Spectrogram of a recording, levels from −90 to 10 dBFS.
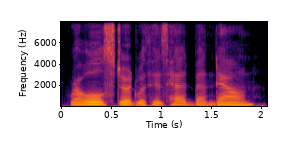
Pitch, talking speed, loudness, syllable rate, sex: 190 Hz, 205 wpm, -16 LUFS, 3.8 syllables/s, female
